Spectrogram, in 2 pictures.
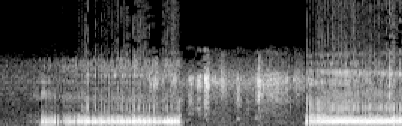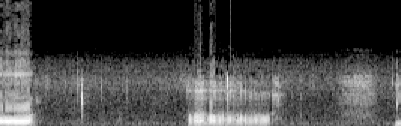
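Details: A pet Siberian Husky, Nikki, gives long, drawn-out moaning calls, like husky 'talking', seemingly trying to tell her owner something while getting her belly rubbed.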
